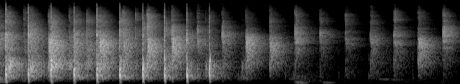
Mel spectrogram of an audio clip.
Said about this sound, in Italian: Ci basta un applauso, dai. Benissimo.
